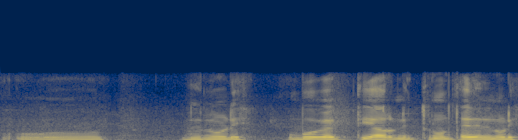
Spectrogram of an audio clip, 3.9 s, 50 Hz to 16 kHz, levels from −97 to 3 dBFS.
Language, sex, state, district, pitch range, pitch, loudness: Kannada, male, Karnataka, Bijapur, 140-155 Hz, 145 Hz, -23 LUFS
